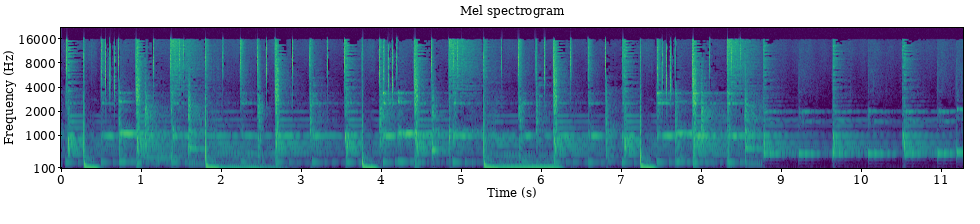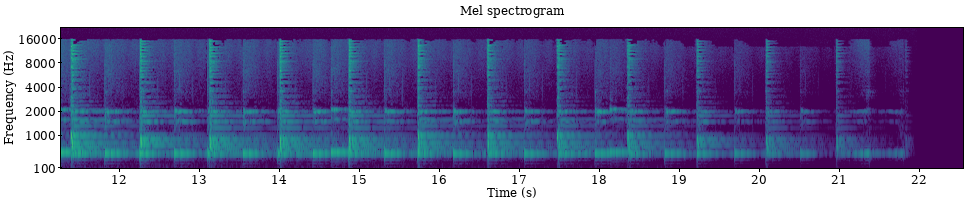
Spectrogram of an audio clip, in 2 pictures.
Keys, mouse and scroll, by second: 2.1 F4, 3.6 shift+F4, 6.3 z, 9.6 double click, 10.9 right click, 11.8 Down, 12.2 Down, 12.8 double click, 14.6 typing, 16.9 typing, 17.2 ctrl+space.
